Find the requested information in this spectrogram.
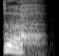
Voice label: Emote Negative; Luna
